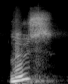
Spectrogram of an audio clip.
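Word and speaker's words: Luce: do you say the name of this mascot loose loose loose loose okay Lu u c e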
